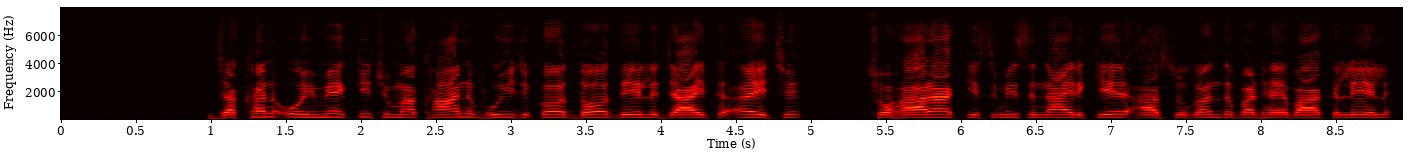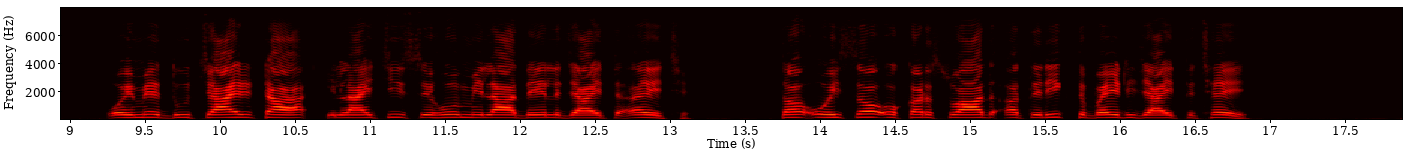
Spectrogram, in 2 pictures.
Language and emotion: Maithili, neutral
